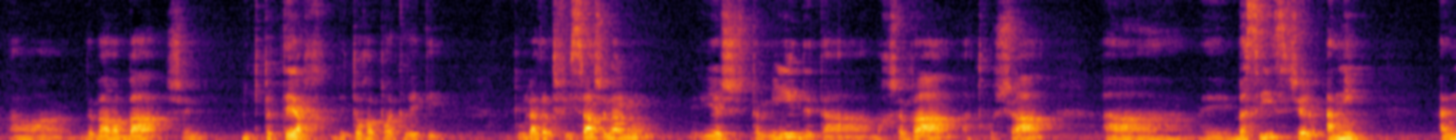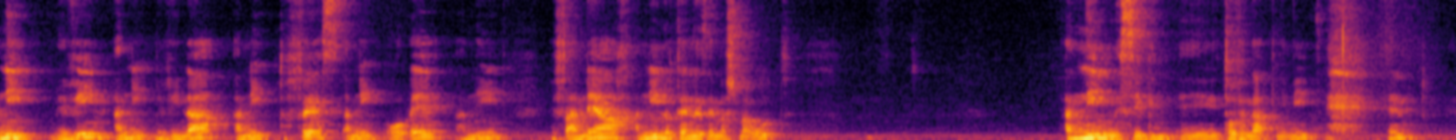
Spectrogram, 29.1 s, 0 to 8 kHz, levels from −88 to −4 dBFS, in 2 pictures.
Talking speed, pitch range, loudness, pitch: 70 wpm, 130-165 Hz, -20 LUFS, 145 Hz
